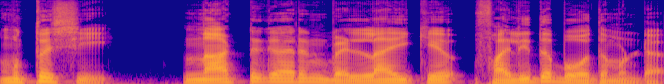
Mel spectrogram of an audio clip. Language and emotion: Malayalam, neutral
